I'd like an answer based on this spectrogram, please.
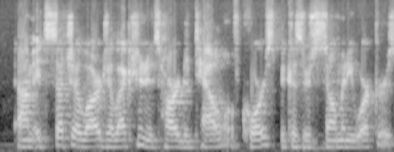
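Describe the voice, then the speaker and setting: Talking at a very fast pace, a man has a fairly high pitch. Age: 30s. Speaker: union organizer. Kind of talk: casual interview.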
